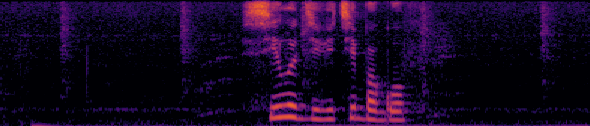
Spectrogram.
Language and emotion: Russian, neutral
